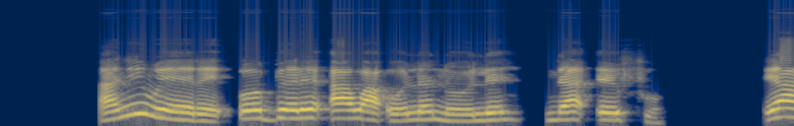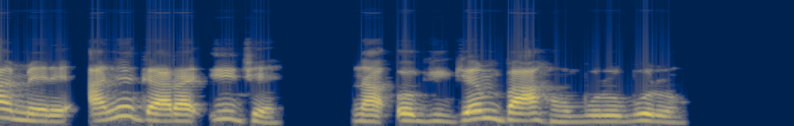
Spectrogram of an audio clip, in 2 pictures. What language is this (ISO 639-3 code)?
ibo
